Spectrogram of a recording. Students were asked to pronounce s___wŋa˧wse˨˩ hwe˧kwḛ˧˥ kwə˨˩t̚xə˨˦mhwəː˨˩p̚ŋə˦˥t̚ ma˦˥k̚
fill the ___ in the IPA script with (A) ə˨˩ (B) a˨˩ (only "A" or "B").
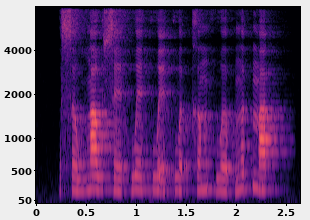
A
